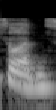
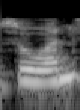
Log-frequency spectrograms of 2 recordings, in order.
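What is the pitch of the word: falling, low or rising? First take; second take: low; rising. First: The pitch stays low and level. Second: The pitch dips and then rises. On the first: "เติมไม่เอกเสียงเอก" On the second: "สวนพื้นเสียงเป็นเสียงจัตวา"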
